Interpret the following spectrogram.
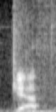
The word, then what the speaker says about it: Geth: uh I found out Jeff rhymes with death do you sense a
